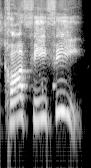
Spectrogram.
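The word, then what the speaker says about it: covfefe: h on this but you've been pronouncing that wrong for the last week and I keep forgetting to tell you after the show well it's Cofe Fe remember the Trump meme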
